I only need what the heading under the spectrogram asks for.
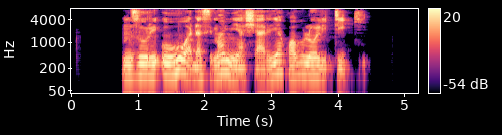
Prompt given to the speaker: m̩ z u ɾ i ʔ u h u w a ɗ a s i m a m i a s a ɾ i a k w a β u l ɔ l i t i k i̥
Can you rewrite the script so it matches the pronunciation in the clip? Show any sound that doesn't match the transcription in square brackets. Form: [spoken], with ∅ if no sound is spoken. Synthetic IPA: m̩ z u ɾ i ʔ u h u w a ɗ a s i m a m i a [ʃ] a ɾ i a k w a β u l ɔ l i t i k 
